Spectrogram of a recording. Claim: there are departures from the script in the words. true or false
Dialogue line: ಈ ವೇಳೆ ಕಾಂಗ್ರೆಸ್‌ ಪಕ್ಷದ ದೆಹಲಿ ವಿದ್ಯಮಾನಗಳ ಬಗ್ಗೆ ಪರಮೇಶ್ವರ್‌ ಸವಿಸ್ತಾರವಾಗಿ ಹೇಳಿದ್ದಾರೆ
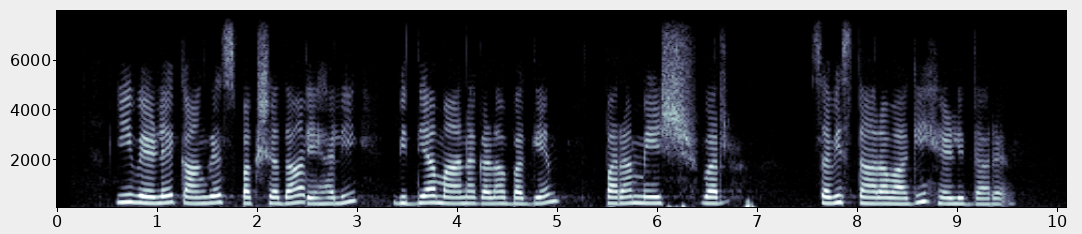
false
